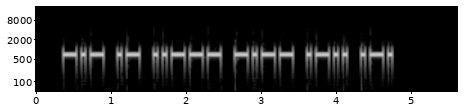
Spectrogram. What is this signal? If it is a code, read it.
Morse code, heard as a keyed tone, about 20 wpm, 700 Hz. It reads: KA2YLR
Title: USA Call Signs - 6 Characters - Repeated 3x - 20wpm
